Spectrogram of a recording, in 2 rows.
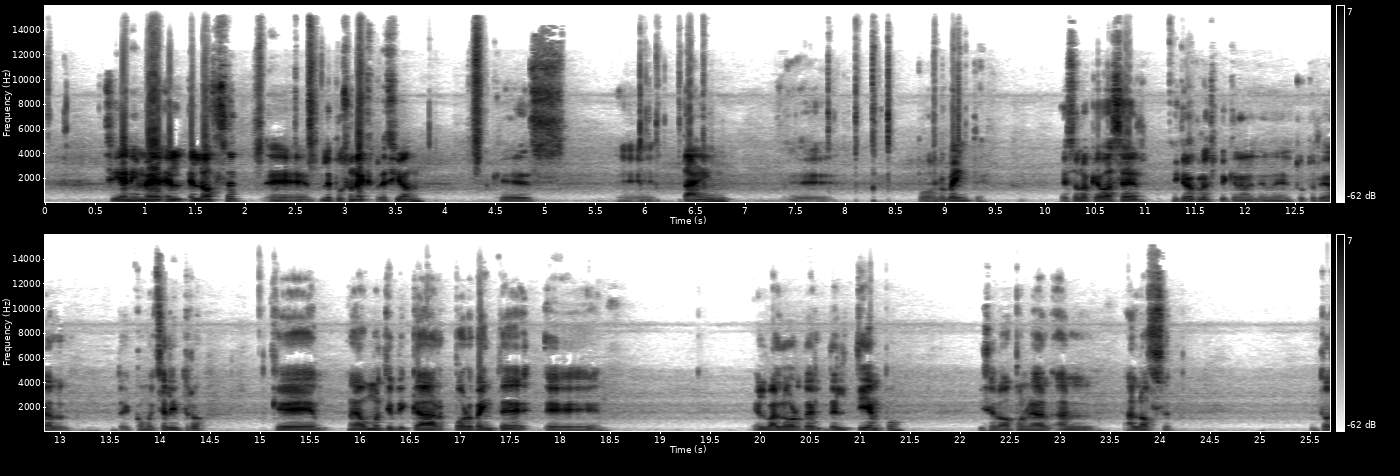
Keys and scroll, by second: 0.1 super+z, 5.8-7.2 typing, 8.9 shift+8, 9.2 0.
